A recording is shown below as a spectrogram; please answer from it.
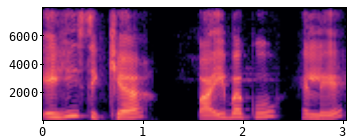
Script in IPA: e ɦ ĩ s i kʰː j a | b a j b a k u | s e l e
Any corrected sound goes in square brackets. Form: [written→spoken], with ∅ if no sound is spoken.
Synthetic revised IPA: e ɦ [ĩ→i] s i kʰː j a | [b→p] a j b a k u | [s→h] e l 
